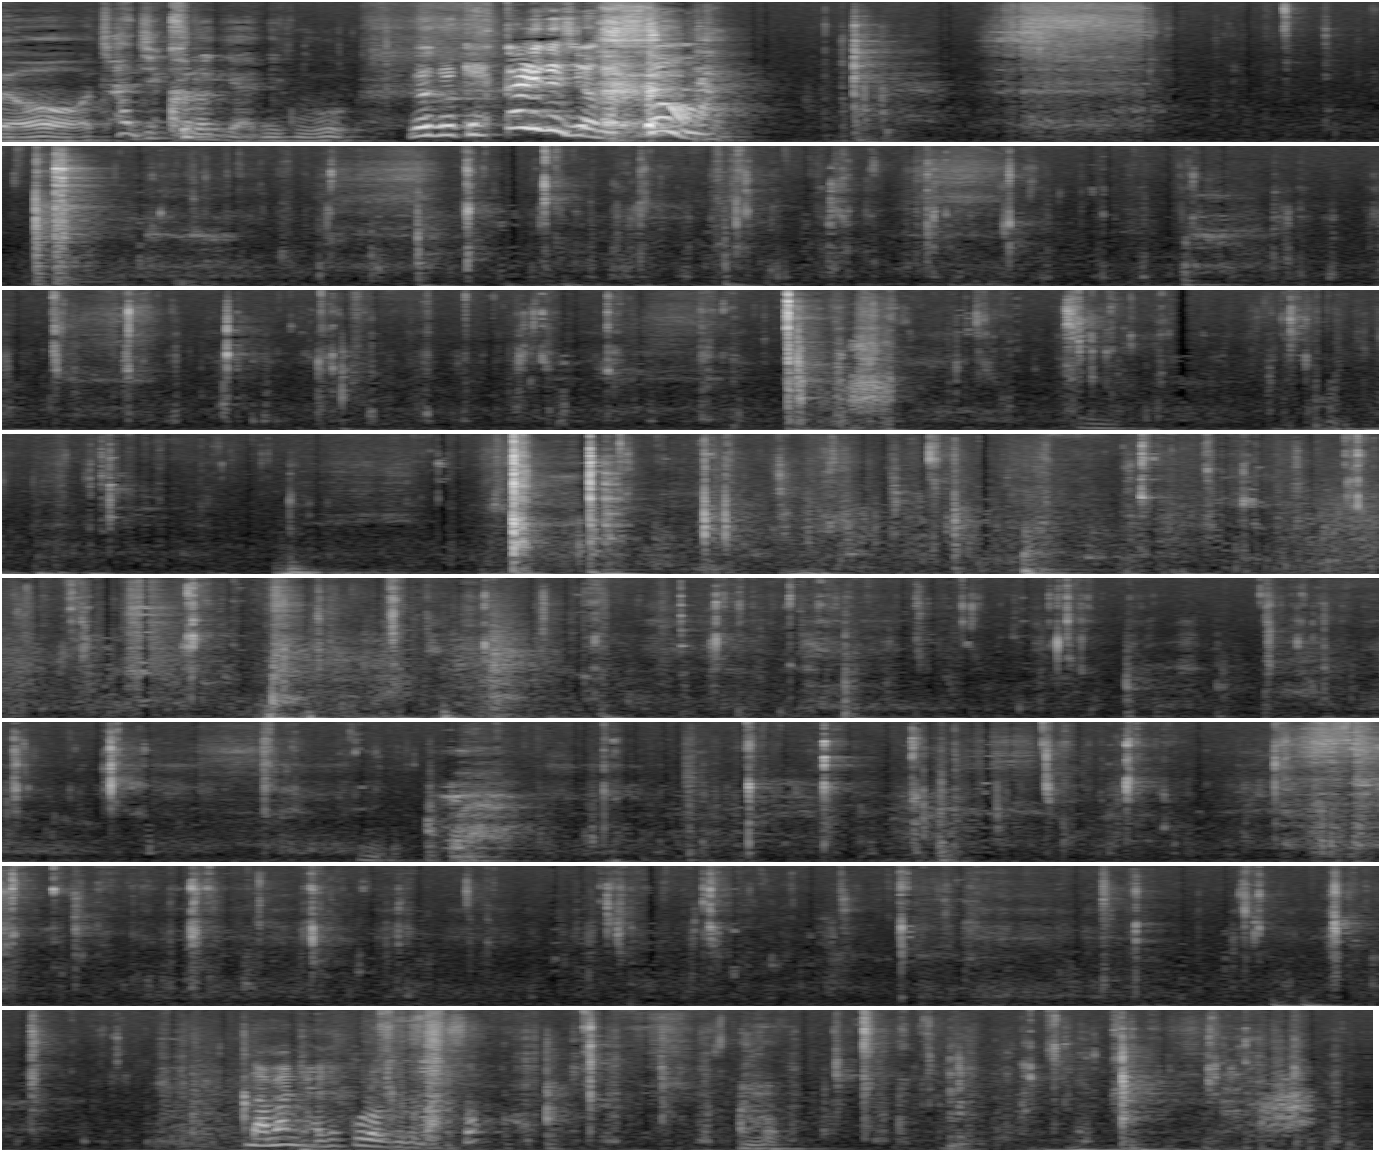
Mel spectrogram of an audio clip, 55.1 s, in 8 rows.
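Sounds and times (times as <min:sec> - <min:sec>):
close-miked chewing and biting: 0:07.6 - 0:49.2, 0:50.0 - 0:55.0.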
